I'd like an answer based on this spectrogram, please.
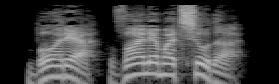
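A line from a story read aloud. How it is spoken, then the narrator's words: Shouted. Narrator (Russian): крикнул я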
